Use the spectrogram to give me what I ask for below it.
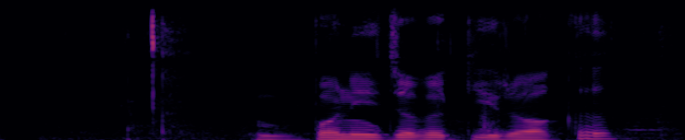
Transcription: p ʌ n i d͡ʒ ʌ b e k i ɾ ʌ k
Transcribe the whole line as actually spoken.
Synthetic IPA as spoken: b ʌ n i d͡ʒ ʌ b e k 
